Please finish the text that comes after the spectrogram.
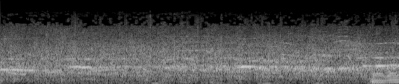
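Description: Snooker crowd at a match applauding and cheering as a player nears a win, a broad steady wash of clapping throughout with a commentator's voice over it.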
